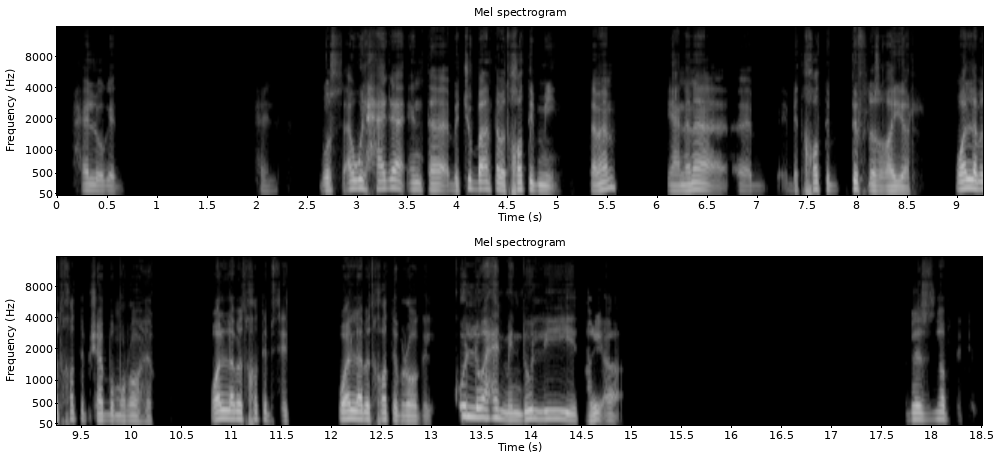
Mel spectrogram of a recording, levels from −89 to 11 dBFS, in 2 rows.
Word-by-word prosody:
حلو 125 -3 -5
جدًا. 105 -3 -10 1.3
حلو، 110 0 -22 0.5
بُصّ 135 0 -4
أول 170 +1 +2
حاجة 170 +2 +1
أنت 140 -5 -2
بتشوف 155 +7 -4
بقى 160 0 +4
أنت 145 -2 -3
بتخاطب 150 +1 +1
مين، 115 -3 -1 0.3
تمام؟ 155 +10 0 0.5
يعني 120 +1 -2
أنا 140 -2 -1
اب 115 -1 -14 0.3
بتخاطب 120 +1 -5 0.2
طفل 130 -6 +1
صغيّر، 105 -1 -2 0.3
والّا 175 +2 +7
بتخاطب 155 -2 -3
شاب 130 -2 -1
مراهق، 115 -3 -5 0.6
والّا 165 0 +6
بتخاطب 155 -5 -1
ست، 120 +1 -13 0.5
والّا 165 -2 +7
بتخاطب 150 -4 0
راجل، 110 -2 -1 0.2
كُلّ 215 -2 +6
واحد 190 -2 +3
من 140 -2 +1
دول 165 +3 +4
ليه 160 -4 +1
طريقة 130 0 -3 2.8
بالضبط 145 0 -1
كده. - - -46
140 Hz, 120 wpm, -25 LUFS, 120-160 Hz, 2.8 s, والّا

